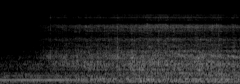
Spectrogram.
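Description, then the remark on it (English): A car drives through snow and slush in Sviatoshinsky, a poorer neighbourhood of Kiev, a steady wet hiss of tyres with a low engine hum that fades after the first half second, no voices. “Another car steers its way through the snow and slush in Sviatoshinsky.”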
